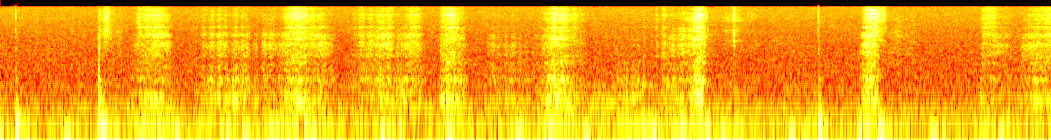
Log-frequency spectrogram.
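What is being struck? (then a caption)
Steel pen nib on a paper sheet. A steel fountain pen nib on a red pen held in the fingers writes cursive across a flat white sheet of paper. The nib gives a continuous dry, rasping scratch in short strokes, with bright bursts as letters form over a low background rumble.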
